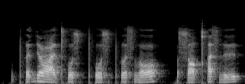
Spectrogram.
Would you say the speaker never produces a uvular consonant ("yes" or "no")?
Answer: no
